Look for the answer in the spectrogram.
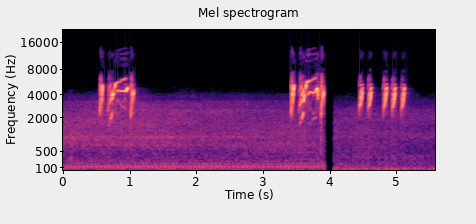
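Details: A wild goldfinch gives liquid twittered phrases with fast frequency sweeps, followed by a row of five quick sharp chirps; faint low background hum throughout.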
